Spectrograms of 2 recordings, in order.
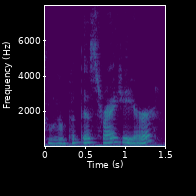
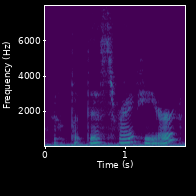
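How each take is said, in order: First: Said in the usual way. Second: Breathy whisper while placing a piece; soft unvoiced aside over the crafting table. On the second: Real, not acted. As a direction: whisper it to yourself as you work.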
